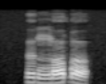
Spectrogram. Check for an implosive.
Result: present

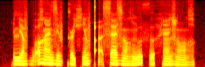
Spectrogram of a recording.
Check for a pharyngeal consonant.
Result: absent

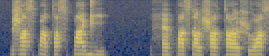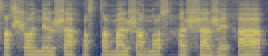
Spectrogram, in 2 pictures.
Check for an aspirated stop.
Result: absent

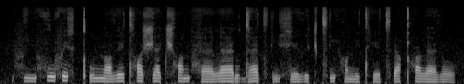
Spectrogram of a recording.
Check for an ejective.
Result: present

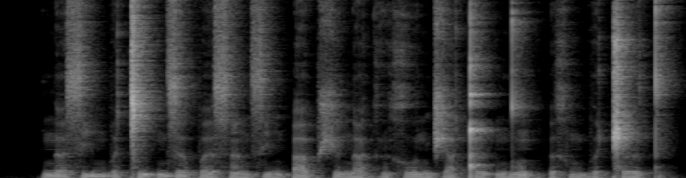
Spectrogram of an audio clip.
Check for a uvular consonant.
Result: absent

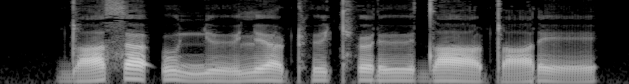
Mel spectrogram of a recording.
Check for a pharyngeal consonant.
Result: absent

